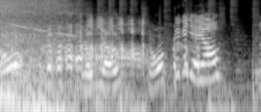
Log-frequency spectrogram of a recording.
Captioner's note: laughing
